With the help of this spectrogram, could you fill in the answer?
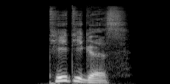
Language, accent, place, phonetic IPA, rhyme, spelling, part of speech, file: German, Germany, Berlin, [ˈtɛːtɪɡəs], -ɛːtɪɡəs, tätiges, adjective, De-tätiges.ogg
- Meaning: strong/mixed nominative/accusative neuter singular of tätig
